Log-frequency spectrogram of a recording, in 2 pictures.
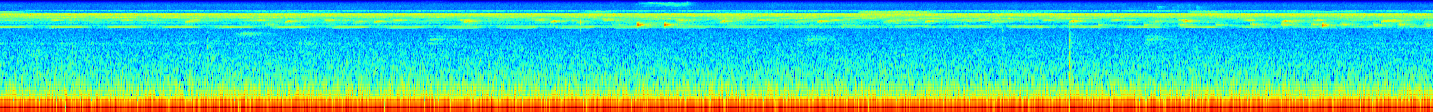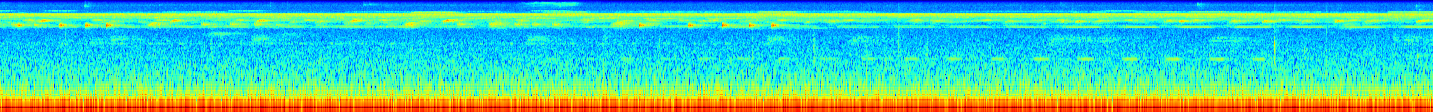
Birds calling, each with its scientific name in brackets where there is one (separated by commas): Tawny-bellied Screech-Owl (Megascops watsonii), Ferruginous Pygmy-Owl (Glaucidium brasilianum)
